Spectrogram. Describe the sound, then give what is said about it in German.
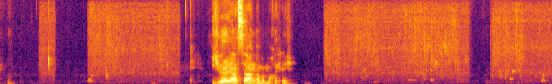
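Water runs faintly from a tap in the background, a soft, patchy trickle and splash that continues under a short burst of speech. “Währenddessen hören wir Wasser im Hintergrund.”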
